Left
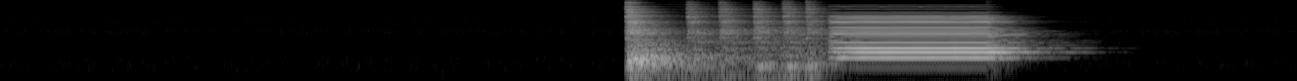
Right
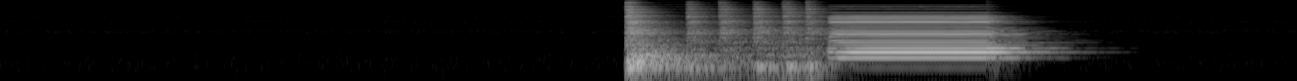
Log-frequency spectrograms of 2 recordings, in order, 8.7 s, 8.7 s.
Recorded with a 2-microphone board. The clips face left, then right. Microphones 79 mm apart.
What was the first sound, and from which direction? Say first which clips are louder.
A thud: right 1 dB; 70° right (ahead or behind).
